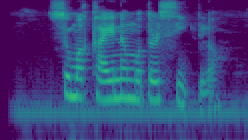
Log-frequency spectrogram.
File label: Tagalog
